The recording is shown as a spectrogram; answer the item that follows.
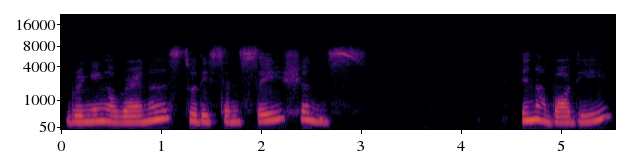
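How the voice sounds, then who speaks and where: A woman guiding a body scan meditation in a gentle, unhurried manner with long pauses between phrases. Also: mid-range voice, dry recording. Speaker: meditation guide.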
